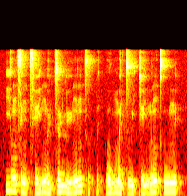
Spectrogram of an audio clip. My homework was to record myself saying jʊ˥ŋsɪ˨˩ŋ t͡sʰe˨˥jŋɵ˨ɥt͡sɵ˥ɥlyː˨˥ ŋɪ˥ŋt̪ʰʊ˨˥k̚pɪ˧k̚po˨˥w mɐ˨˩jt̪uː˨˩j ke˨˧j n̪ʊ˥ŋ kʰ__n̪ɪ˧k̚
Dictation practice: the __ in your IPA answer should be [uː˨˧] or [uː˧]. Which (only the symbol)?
uː˧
